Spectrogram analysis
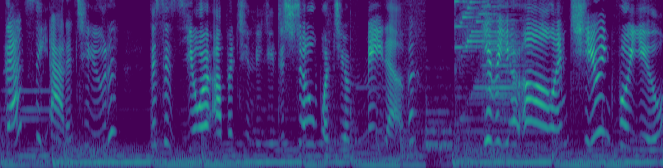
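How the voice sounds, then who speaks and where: A woman's voice: extremely high pitch, very animated, normal speed, pushed and bright, heavily acted. A woman voicing an eager, encouraging young businesswoman in a manga dub, perky and emphatic. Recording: music under the voice.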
